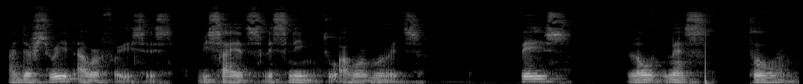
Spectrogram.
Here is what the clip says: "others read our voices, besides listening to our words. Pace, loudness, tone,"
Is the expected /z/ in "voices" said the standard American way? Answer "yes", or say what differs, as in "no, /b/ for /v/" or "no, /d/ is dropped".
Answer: no, /s/ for /z/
